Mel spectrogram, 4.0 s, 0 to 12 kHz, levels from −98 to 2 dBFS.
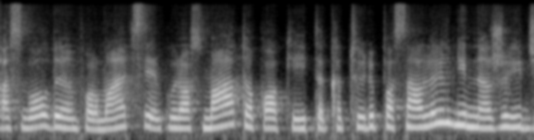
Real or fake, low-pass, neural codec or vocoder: fake; 10.8 kHz; codec, 16 kHz in and 24 kHz out, 0.6 kbps, FocalCodec, streaming, 4096 codes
